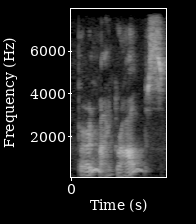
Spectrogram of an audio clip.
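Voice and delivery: high, slow startled question. A narrator's reading. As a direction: recoil in disbelief. Old woman startled by threat.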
